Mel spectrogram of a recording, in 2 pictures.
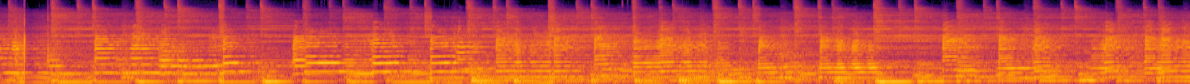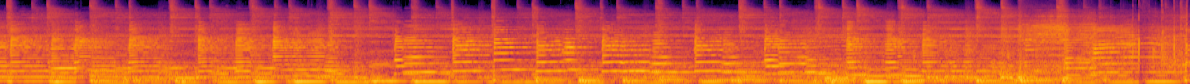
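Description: High school jazz big band playing a swing tune live: quick saxophone lines over brass, bass and drum kit.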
